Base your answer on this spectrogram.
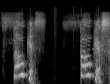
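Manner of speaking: mock, very high, swooping screaming yell. Speaker retells a mother yelling at her young son at the pool, retelling a scream. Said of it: "she was screaming at him".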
